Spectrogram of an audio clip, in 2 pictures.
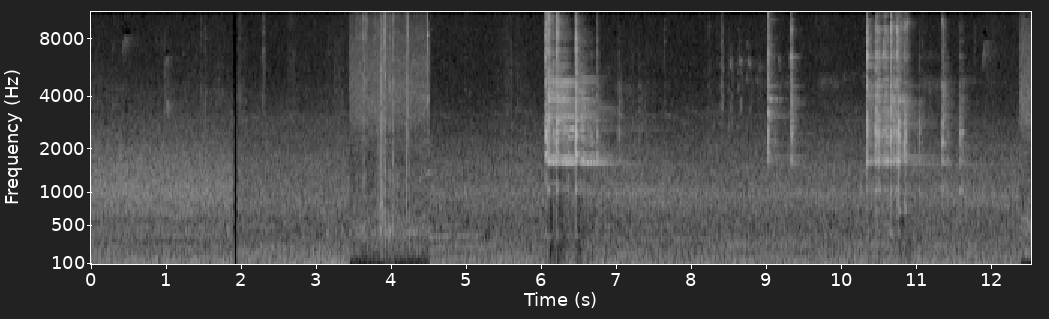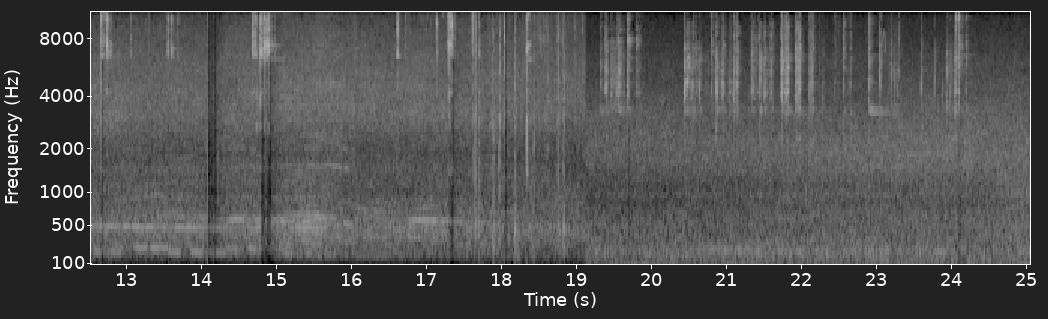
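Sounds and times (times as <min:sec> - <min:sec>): metal parts clattering: 0:03.5 - 0:04.6, 0:06.0 - 0:09.7, 0:10.3 - 0:12.0, 0:12.6 - 0:15.2, 0:16.0 - 0:24.4
light metallic clinks: 0:05.4 - 0:13.8, 0:16.0 - 0:24.4.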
